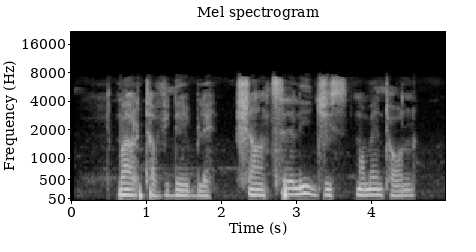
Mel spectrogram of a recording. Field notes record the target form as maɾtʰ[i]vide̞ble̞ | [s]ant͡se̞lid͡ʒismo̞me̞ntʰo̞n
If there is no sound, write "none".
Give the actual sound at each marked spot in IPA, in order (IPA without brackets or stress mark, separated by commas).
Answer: a, ʃ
